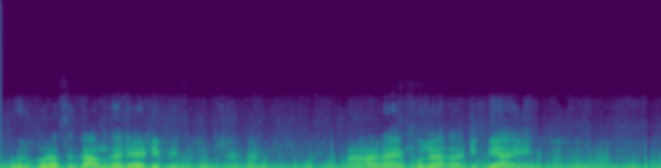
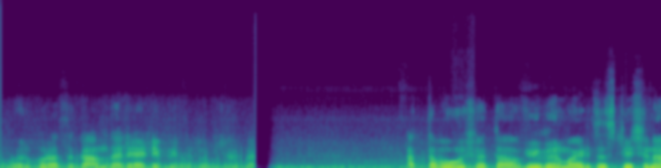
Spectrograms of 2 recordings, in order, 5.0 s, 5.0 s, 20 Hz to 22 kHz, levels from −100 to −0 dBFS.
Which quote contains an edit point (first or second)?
second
